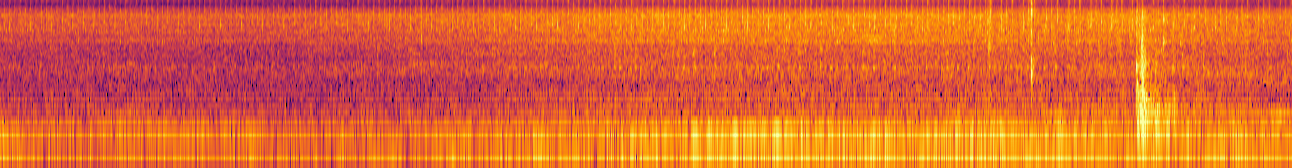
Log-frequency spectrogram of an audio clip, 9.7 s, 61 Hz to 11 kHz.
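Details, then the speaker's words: Hyundai i20 petrol idling with check-engine light, P0300/cylinder 3 misfire, jerking; uneven, lumpy beat missing about twice a second with one injector socket unplugged. Running smooths when reconnected; ignition coil checked next. "Number का socket निकालने के बाद भी missing कर रहा है दोस्तों। देख सकते हैं।"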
